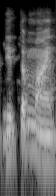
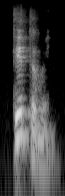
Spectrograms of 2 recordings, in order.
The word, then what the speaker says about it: determine: Ayo yang benar bacanya Yang benar itu bukan detmine tapi determine determine bukan determan examine atau examine examine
